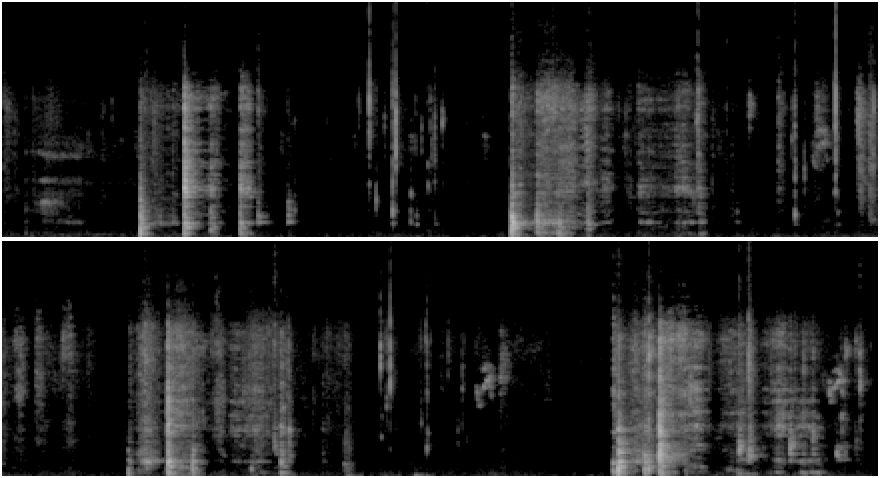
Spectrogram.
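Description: Wooden spoon scooping sweetened saba bananas in syrup from a metal pot into a dish, heard as four short spells of quiet clicks and knocks a few seconds apart.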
